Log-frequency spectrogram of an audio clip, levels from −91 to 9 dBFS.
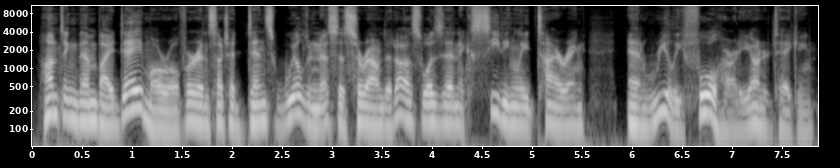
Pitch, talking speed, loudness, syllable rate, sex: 125 Hz, 160 wpm, -16 LUFS, 5.2 syllables/s, male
